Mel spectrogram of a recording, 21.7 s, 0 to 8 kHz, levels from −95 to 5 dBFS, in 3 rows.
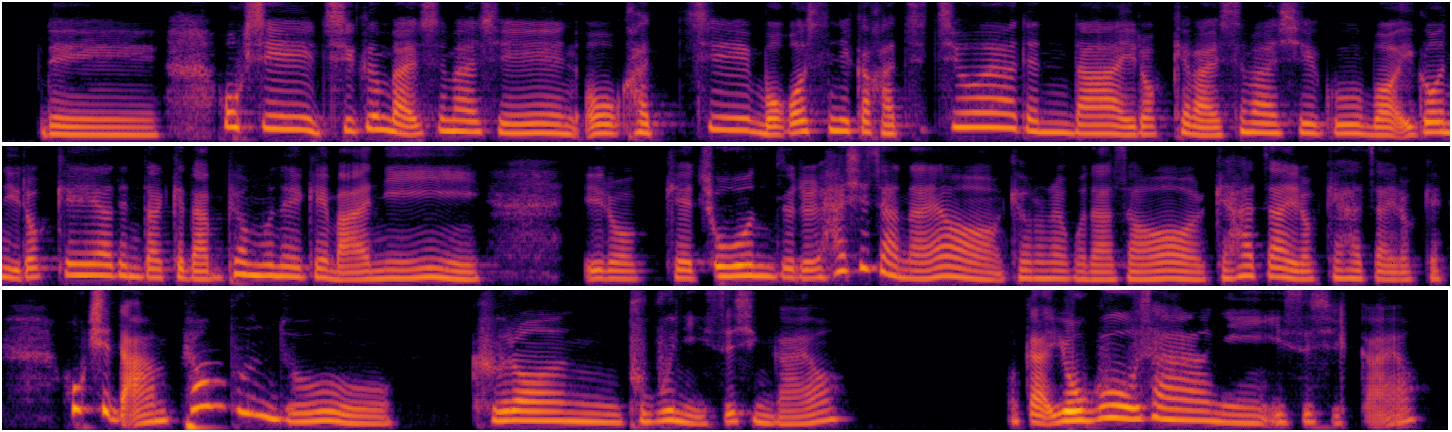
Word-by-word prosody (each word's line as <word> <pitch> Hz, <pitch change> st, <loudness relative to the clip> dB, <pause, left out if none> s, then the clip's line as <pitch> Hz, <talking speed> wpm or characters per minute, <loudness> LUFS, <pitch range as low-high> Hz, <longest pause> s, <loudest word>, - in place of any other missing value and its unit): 네. 160 Hz, -3 st, -2 dB, 0.3 s
혹시 285 Hz, -6 st, +1 dB
지금 260 Hz, +4 st, 0 dB
말씀하신 200 Hz, -1 st, +1 dB
어 190 Hz, +1 st, +1 dB
"같이 205 Hz, +7 st, -3 dB
먹었으니까 225 Hz, +5 st, +1 dB
같이 185 Hz, +3 st, -5 dB
치워야 315 Hz, +1 st, +2 dB
된다." 200 Hz, -7 st, 0 dB
이렇게 170 Hz, +3 st, -3 dB
말씀하시고 195 Hz, +3 st, -1 dB
뭐 160 Hz, -2 st, 0 dB
"이건 215 Hz, +3 st, +1 dB
이렇게 195 Hz, +5 st, -3 dB
해야 235 Hz, -1 st, +2 dB
된다." 205 Hz, -4 st, -1 dB
이렇게 185 Hz, +1 st, -3 dB
남편분에게 205 Hz, +3 st, 0 dB
많이 170 Hz, +2 st, -1 dB, 0.5 s
이렇게 170 Hz, 0 st, -5 dB
조언들을 210 Hz, -3 st, +2 dB
하시잖아요 200 Hz, -, -1 dB
결혼하고 170 Hz, -2 st, -5 dB
나서 155 Hz, +2 st, -2 dB
"이렇게 155 Hz, +3 st, -7 dB
하자, 210 Hz, +1 st, -1 dB
이렇게 165 Hz, +1 st, -4 dB
하자." 170 Hz, -3 st, -4 dB
이렇게. 150 Hz, +1 st, -8 dB, 0.4 s
혹시 450 Hz, -2 st, +4 dB
남편분도 200 Hz, -, +1 dB, 0.4 s
그런 200 Hz, -4 st, +2 dB
부분이 190 Hz, 0 st, 0 dB
있으신가요? 165 Hz, +4 st, -5 dB, 0.8 s
그러니까 185 Hz, -3 st, 0 dB
요구사항이 210 Hz, -, +5 dB
있으실까요? 175 Hz, +4 st, -8 dB
195 Hz, 310 characters per minute, -24 LUFS, 170-220 Hz, 0.8 s, 요구사항이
